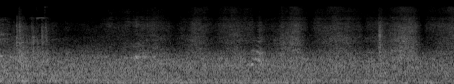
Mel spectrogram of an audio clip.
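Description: Hand sanding of dried joint compound on a sheetrock ceiling patch: sandpaper rubbing in a few uneven strokes over a steady low background hum.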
